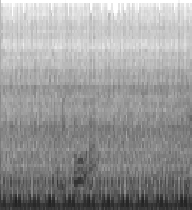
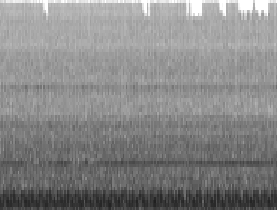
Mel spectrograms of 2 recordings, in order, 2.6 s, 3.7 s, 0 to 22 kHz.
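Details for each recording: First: John Deere LA120 mower, owner thinks a 21 hp Briggs twin, after revival and mowing tall grass: a healthy idle with a smooth, even, quiet low putter and no knocks or misses. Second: John Deere LA120 mower, owner thinks a 21 hp Briggs twin, acquired non-running, battery weak on a 50-amp boost charger: a low, lumpy thrum with an uneven beat around two per second that stumbles near the end, running rough.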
